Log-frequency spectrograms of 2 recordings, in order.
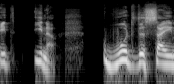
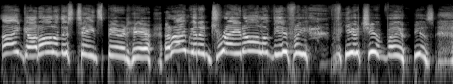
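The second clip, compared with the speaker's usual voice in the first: words squeezed out slowly through very high giggles. Acting out a silly joke line while laughing while talking. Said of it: "I can't even get my fucking words out 'cause I'm laughing".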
